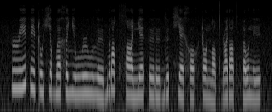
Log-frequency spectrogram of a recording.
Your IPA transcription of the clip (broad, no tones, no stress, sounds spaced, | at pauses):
ɹ e θ e ʈ o ç ɐ b ɐ x ɐ ʎ ɪ w u ɹ u l ø b ʊ ɾ y tˤ sˤ ɛ ɲ ɛ θ ø ɾ ʏ ɡ ʏ θ ç ɛ x ɔ x ʈ ɔ n ʏ tˤ ɡ ɛ ɾ ø tˤ θ o n ɪ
